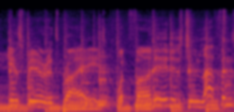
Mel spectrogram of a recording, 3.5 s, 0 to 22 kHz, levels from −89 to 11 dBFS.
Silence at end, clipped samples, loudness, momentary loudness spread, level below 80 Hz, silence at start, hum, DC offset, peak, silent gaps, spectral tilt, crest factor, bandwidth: 0 s; under 0.1%; -22 LUFS; 4 LU; -40 dBFS; 0 s; none; under 0.1%; -6 dBFS; none; -5 dB/octave; 16 dB; 15.5 kHz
